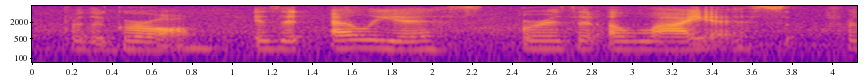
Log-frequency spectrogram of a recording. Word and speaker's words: Elias: look up the pronunciation it is liar and it is elias so it's always the i sounding pronunciation so yeah what have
